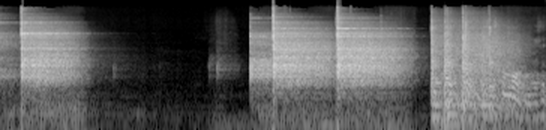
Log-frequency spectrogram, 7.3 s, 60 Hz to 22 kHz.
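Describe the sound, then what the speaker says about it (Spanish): Hammer striking a steel shaft held against a motorcycle bolt, an XR150 during a fork seal change, to loosen the thread: a few loud metallic blows in separate bursts with ringing decay, close and dominant, the last ones quick and clustered. "démosle un par de golpecitos aquí con un fierrito, con un eje y un martillo"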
